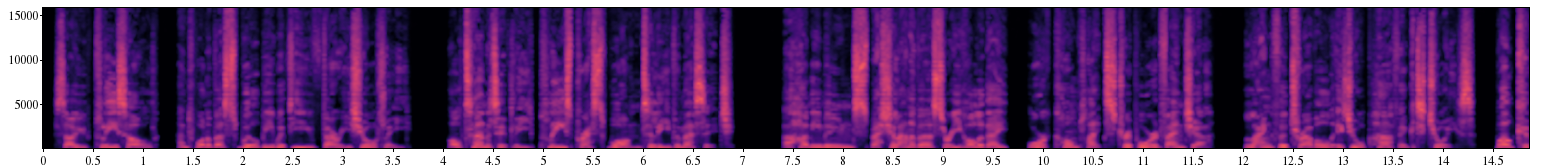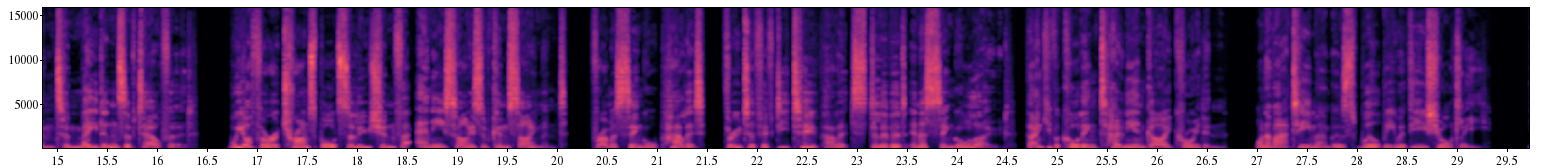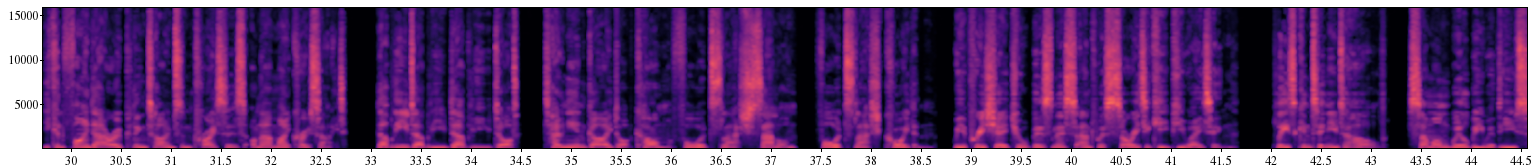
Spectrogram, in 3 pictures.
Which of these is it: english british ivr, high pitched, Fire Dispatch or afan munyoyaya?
english british ivr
